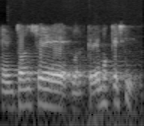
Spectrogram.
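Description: A man's voice: medium pitch, steady tone, a little slow, dry recording. A man in his thirties with an Argentine accent, explaining a policy earnestly over a phone interview. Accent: Argentine Spanish. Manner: earnest, explanatory, asks for agreement. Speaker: nightlife business representative. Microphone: phone call. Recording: tinny phone line.

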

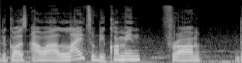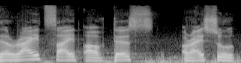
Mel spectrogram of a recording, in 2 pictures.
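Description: A man with a high voice leads a software tutorial. He explains things step by step in an informal way, punctuating the instructions with small check-ins. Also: smooth. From Nigeria. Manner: informal, step-by-step, often says "all right". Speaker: tutorial host. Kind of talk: software tutorial, talking through steps. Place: voice-over for a screen recording.

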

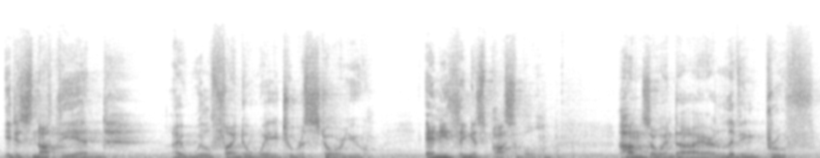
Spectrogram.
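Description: A man playing a middle-aged ninja grandmaster in a video game, honourable and stern, with grave, measured, formal delivery. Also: rumbling low, big pitch swings, creaky, a little hiss or hum, heavily acted. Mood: solemn resolve. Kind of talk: cinematic video game acting. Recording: echoey, under loud music.

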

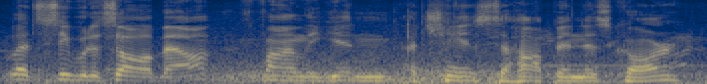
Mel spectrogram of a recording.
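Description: An excited man with a drawl films himself with a handheld camera, talking fast and eagerly. His voice sits a bit high. Steady noise fills the background. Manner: enthusiastic, chatty, exclaiming. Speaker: car vlogger. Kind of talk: excited casual vlog. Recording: noisy outdoor and car sound.

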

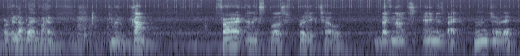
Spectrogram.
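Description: A man's voice: on the low side, expressive, measured pace, long pauses, fairly bright tone, slight background noise. A young Colombian man with a mixed Colombian and Argentine accent, chatting and grumbling while streaming a game from a small room at home on a cheap microphone. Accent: Colombian Spanish with Argentine mix. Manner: grumbling, chatty, reacting to play. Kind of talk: casual live-stream commentary. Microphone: cheap desk mic. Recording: game music under a cheap mic. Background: game music.

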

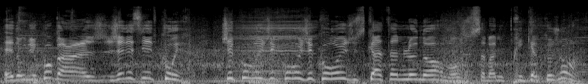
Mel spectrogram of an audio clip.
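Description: A man streaming an improvised game roleplay, talking in an excitable, theatrical way. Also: extremely high pitch, brisk. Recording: noisy game sound behind voice.

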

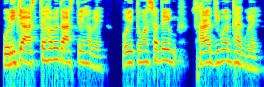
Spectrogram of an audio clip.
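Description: A cocky cartoon schemer, played by a woman, with a high-pitched voice and extremely quick delivery. The manner is boastful and threatening, always sure of winning. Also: lightly acted. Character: cocky, defiant schemer and ally in a comedy cartoon. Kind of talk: exaggerated cartoon dialogue.

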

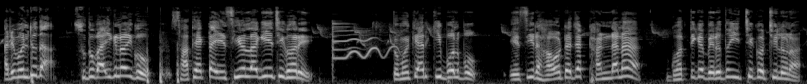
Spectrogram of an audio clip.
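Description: A woman's voice: very high voice, quick pace, noisy background. A woman voicing a cheeky, boastful boy in a comedy cartoon, with a teasing manner. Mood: gloating, teasing. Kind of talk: Bengali comedy cartoon voice acting.

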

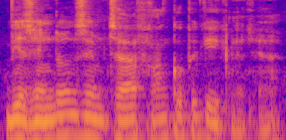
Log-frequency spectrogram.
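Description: An actor playing a courteous, guarded middle-aged widowed ambassador in a radio crime drama, speaking formally and with measured hesitation. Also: male voice, fairly low pitch, mellow, a little hiss or hum, close to an everyday voice. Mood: defensive, formal.

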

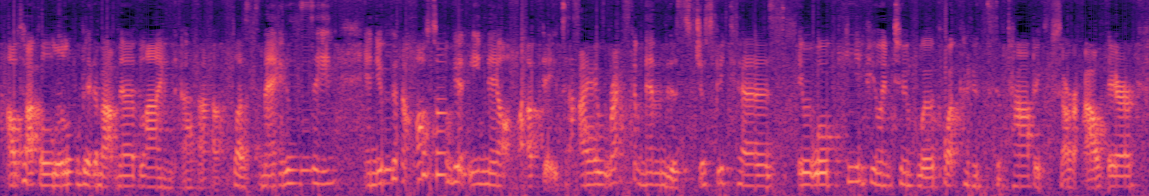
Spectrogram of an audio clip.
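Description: A woman with a low, slightly nasal voice, stuffed up from a cold, walks listeners through online resources in an easy, conversational way. Her speech is loose and friendly, with plenty of small fillers. The audio carries a clear layer of background noise, as in a web conference. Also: normal speed, hardly any pauses. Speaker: health library liaison presenting a webinar. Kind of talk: casual webinar presentation.

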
